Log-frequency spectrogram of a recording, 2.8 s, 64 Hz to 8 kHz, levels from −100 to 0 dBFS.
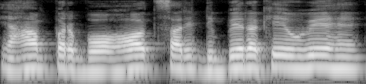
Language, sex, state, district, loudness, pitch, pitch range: Hindi, male, Jharkhand, Deoghar, -16 LUFS, 160 Hz, 155-165 Hz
